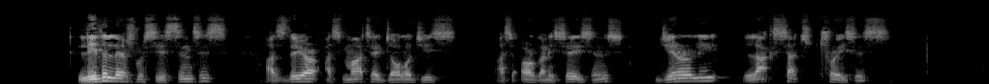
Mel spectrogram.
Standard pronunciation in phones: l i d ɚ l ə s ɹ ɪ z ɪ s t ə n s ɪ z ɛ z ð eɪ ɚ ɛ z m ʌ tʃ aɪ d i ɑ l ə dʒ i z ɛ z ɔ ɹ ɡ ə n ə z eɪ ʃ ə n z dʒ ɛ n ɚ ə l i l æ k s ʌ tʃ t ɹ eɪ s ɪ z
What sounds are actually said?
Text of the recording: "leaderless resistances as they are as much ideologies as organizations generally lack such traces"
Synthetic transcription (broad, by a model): l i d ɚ l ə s ɹ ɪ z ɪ s t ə n s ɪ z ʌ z ð eɪ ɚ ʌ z m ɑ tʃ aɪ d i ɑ l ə dʒ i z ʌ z ɔ ɹ ɡ ə n ə z eɪ ʃ ə n z dʒ ɛ n ɚ ə l i l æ k s ʌ tʃ t ɹ eɪ s ɪ z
